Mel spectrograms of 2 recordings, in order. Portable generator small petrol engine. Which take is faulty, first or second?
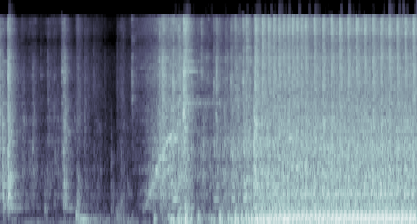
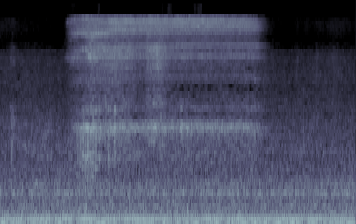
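first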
